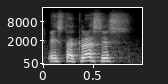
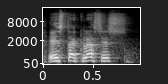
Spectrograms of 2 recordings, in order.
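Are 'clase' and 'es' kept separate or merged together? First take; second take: merged; merged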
